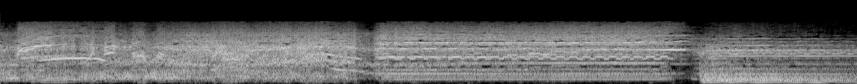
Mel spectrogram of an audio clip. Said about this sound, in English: Too late for the man in front of your speeding car to jump clear. There's a helpless skidding sensation as the car lurches across the wet pavement. And then a sickening thud.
